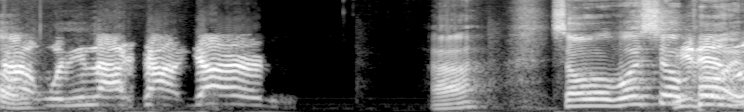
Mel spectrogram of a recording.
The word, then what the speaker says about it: Yarde: Yarde. Yeah, you talking about made up legacy? Yarde ain't no sissy. Who? Yarde. Yarde. Yeah, you ain't even say his name right, fam. He's Yard, but it's okay.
